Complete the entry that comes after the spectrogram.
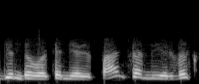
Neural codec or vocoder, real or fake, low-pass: none; real; 5.4 kHz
